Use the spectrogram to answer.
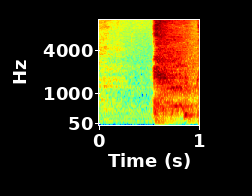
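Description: Coughing and throat clearing from a tickle in the throat: after a near-silent moment, one harsh, loud cough bursts out and rasps on to the end.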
